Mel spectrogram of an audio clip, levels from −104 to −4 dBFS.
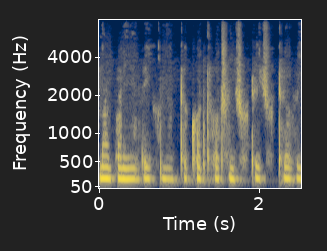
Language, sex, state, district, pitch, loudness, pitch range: Bhojpuri, male, Uttar Pradesh, Deoria, 195 Hz, -19 LUFS, 195-200 Hz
